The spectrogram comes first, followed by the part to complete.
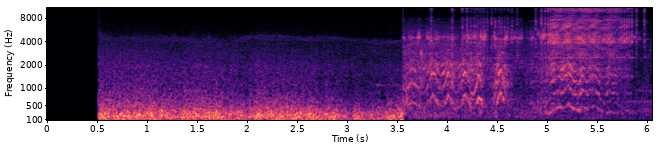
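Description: Wind buffeting a camera microphone, a loud rumble that starts after a brief silence and stops suddenly about three and a half seconds in. Then quieter wind with wavering, voice-like pitched sounds.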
